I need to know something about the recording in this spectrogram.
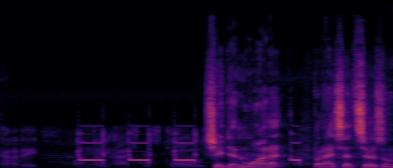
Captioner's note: beeping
